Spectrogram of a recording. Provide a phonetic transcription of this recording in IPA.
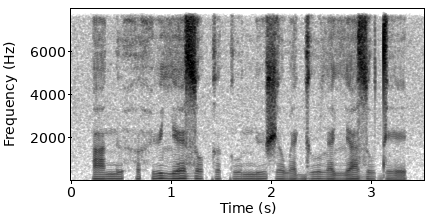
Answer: a n ɨ h ə h y lʲ ɛ z o k ə k u n y ʃ ə w ɛ ɡʲ u l ɛ lʲ a z u d e

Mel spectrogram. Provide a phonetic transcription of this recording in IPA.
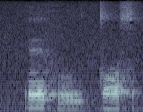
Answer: ɾ ɛ˦ f o˨ w tː ɔ˦ s

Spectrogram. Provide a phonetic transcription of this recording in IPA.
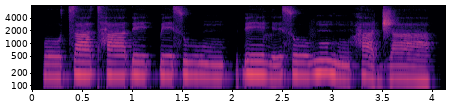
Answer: oː˨ t͡s aː˦ tʰ aː˦ ɗ eː˦ k͡p e˦ s uː˦ w ũ˦ | ɗ eː˦ l ɪ˨˦ s oː˦ v ũ˦ ɣ ũ˨ h a˦˨ d͡ʒ aː˦˨

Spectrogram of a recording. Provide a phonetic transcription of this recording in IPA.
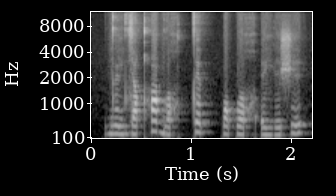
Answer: d̪ ɛ̃ d zʲ ə qʰ ɔ ɡ ʊ χ tː ɛ pː ɔ p o χ ʔ ɪ j ɪ ʃ ɪ

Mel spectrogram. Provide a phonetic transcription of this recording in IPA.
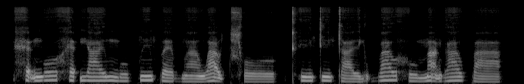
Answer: h ɛ̰˦˨ ŋ o˦ ʊ̯ h ɛ˦ ʔ j a˦ ɪ̯ m u˨ p ĩ˦ p ɛ˨ b ã˨ w a̰˦˨ ʊ̯ t͡ɕʰ o˨ ʊ̯ | kʰ ĩ˦ t ĩ˦ t a˨ ɪ̯ j ṵ˦˨ b a˦ ʊ̯ h u˨ m ã˦˨ ɡ a˦ ʊ̯ p ä˨

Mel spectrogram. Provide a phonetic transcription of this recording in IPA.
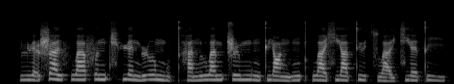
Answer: l ɥ ɛ̰˨˩ ʂ a˥˨ ɪ̯ f w ä˦ f ə˦ n t͡ɕʰ ɥ ɛ˥˨ n ɻ ɤ˦ m ṵ˨˩ t̪ʰ a˨˦ n l w a˦ n ʈ͡ʂ ɻ̩˦ m ʊ˥˨ ŋ t̪ j ɑ˥˨ ŋ ʊ˦ ŋ t̪ʰ w ä˥˨ ɕ j ä˥˨ t̪ y˥˨ t͡s w a̰˨˩ ɪ̯ t͡ɕ j ɛ˥˨ t̪ i˥˨

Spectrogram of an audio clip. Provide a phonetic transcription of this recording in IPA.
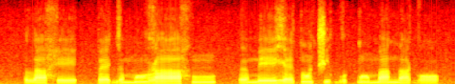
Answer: l a˨ h e˨ | p ɛ˧ ɡ ə˨ m ɔ̃˨ ɣ aː˦ h ũ˧ | ə˨ m eː˦ ɣ ɛ˨ t ɔ̃˦ t͡ʃ i˨ ɡʷ ə˧ k͡p ɔ̃˨ m a˦ n a˨ ɡ ɔ˨

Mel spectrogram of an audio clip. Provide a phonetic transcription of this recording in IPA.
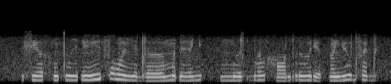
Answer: xʲ əː h ũ tʷ iː ɗ ĩː f ʁʷ ĩː ŋ ɪ d l əː m ə̃ ɗ ɪː lʲ | m ɯ z ɡ͡b ɤ l h ɔ d r ɯː ɾʲ ə | ə̃ lʲ u d f ɛ d

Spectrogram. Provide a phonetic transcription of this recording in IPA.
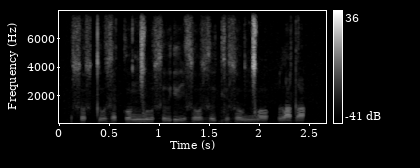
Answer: s o˨ s t u˨ z ə˨ k o˦ ŋ͡ǀ u˦ s ɯ˨˦ ɾʲ ɯ˨ i̯ z o˧ z ɯ˦˨ ɡʲ o˦ z o˦˨ u̯ ŋ͡ǀ ɔ˦ | l u˧ dˤ ə˨

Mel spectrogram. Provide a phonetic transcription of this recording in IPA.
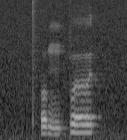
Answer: pʰ ʊ˨˩ ŋ p ɵ˧ t̚

